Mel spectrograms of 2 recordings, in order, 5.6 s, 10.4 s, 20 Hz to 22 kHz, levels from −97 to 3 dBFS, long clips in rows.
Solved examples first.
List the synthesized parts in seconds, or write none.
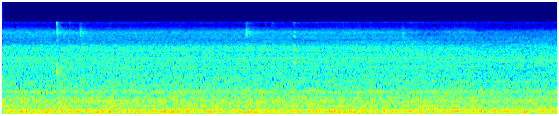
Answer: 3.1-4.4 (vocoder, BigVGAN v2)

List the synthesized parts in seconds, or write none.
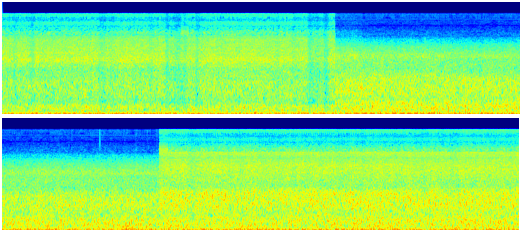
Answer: none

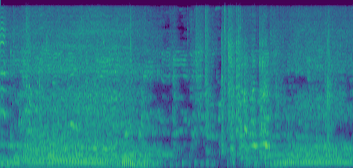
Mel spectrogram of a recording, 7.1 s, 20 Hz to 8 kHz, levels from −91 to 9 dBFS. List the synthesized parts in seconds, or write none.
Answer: 0.0-0.6 (vocoder, BigVGAN v2); 3.7-4.4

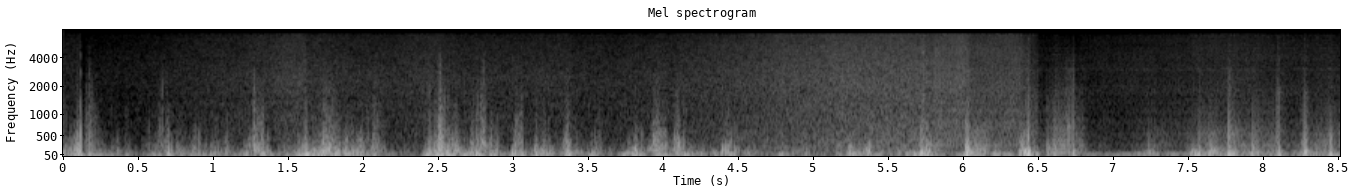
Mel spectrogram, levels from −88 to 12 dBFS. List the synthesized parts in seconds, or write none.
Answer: 5.8-8.5 (codec, ZipCodec)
